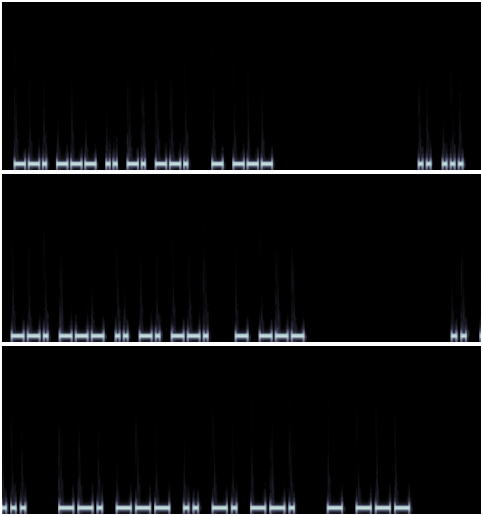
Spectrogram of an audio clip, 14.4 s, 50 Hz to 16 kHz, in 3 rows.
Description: Morse code, heard as a keyed tone, about 31 wpm, 700 Hz. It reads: GOING TO IS GOING TO IS GOING TO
